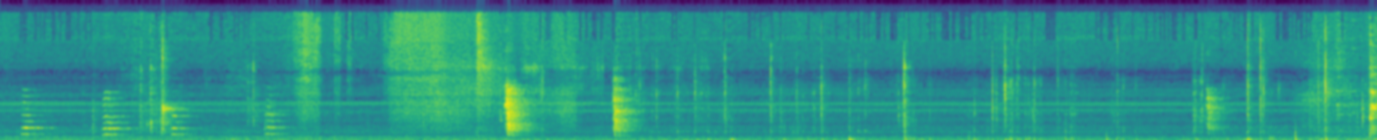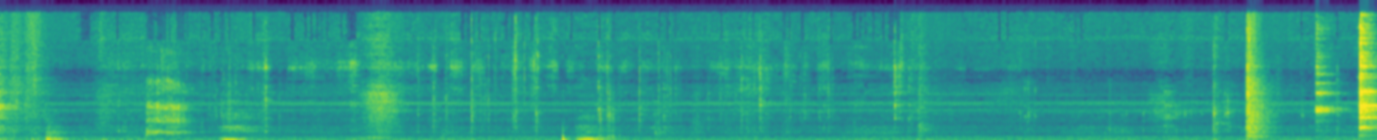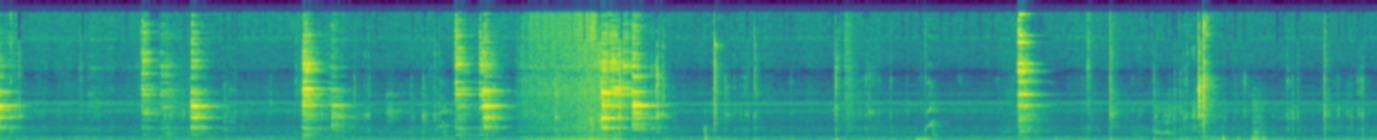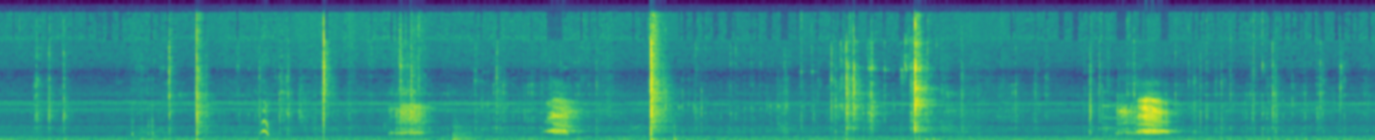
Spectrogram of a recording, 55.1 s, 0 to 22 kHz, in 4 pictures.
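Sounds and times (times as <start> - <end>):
parrots pecking with clicks: 6.1 - 14.0, 17.9 - 23.1, 24.8 - 32.5, 37.8 - 55.0
steady low hum: 32.4 - 34.3.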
